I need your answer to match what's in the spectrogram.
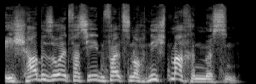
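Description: A man's voice: sits high, expressive, brisk, fairly bright tone, dry recording, clean studio sound, voice pushed up. A man doing snappish pompous old wizard. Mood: snapping. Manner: snappish, lecturing.

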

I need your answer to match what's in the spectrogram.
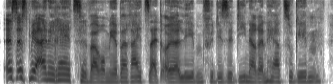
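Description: A woman's voice: low-pitched, brisk, darkish tone, no echo, studio quality, lightly acted. A woman voicing a haughty, cruel male demon lord who talks down to others with scorn, in an audiobook. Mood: scornful. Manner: scornful, condescending.

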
